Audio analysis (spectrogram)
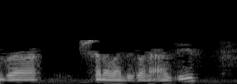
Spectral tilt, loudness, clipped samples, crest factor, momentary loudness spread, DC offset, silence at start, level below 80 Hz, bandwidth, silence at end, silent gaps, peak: -4 dB/octave; -33 LUFS; under 0.1%; 18 dB; 8 LU; under 0.1%; 0 s; -78 dBFS; 3.2 kHz; 0 s; none; -14 dBFS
